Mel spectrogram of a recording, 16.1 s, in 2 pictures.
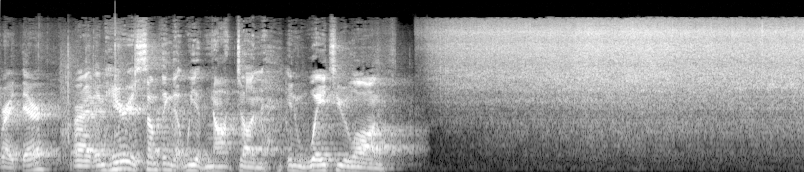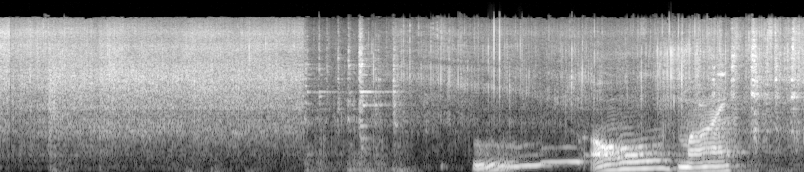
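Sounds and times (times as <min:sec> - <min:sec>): cheese sizzling in a pan: 0:04.3 - 0:16.0.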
